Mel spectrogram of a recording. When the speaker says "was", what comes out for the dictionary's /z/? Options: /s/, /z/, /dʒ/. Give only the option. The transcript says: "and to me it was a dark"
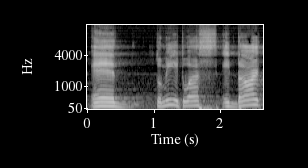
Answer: /s/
